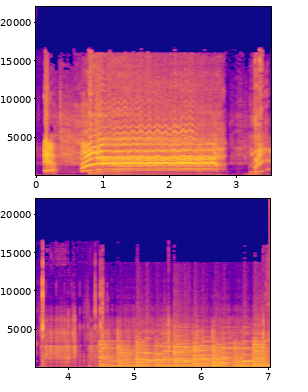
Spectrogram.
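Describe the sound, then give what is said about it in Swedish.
A loud, sustained power metal scream holds a high pitch with wavering vibrato for about two seconds, followed by a brief shorter yell before bright music kicks in. “Avsluta med ett power metal-skrik. Skrik hur högt du vill, skrik hur mycket.”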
